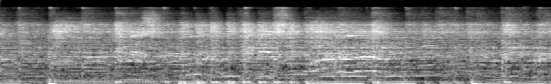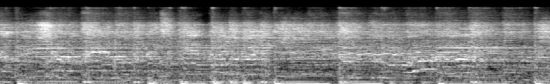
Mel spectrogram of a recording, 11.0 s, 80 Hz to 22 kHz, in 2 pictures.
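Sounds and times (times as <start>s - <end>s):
electric guitar strummed chords: 0.0s - 11.0s.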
